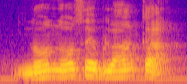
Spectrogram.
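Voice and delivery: loud, high mock Puerto Rican accent; a playful go at a Puerto Rican accent. Mocking Jocelyn's claim in a Puerto Rican accent. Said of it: "Puerto Rican accent".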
